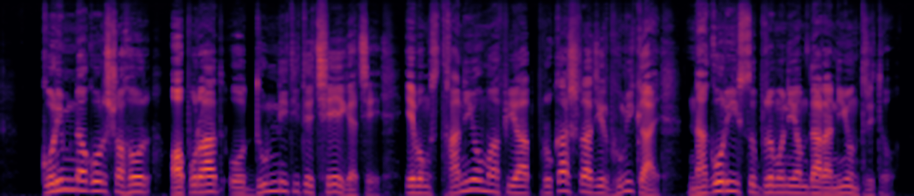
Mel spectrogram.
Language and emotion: Bengali, neutral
